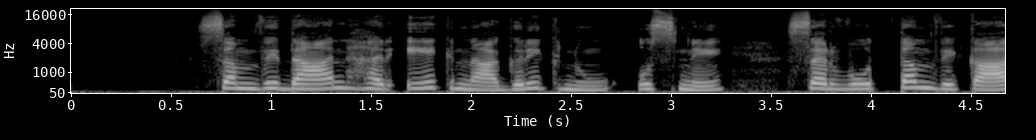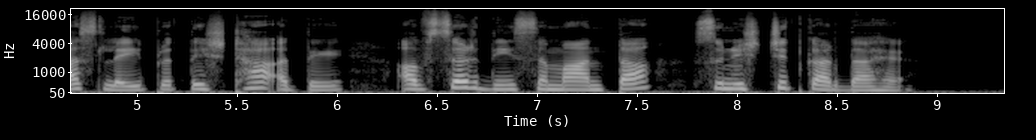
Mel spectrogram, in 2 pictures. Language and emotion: Punjabi, neutral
